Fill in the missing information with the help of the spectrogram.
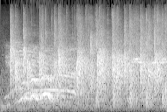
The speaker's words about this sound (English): Applaud him now because you may not like him later.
